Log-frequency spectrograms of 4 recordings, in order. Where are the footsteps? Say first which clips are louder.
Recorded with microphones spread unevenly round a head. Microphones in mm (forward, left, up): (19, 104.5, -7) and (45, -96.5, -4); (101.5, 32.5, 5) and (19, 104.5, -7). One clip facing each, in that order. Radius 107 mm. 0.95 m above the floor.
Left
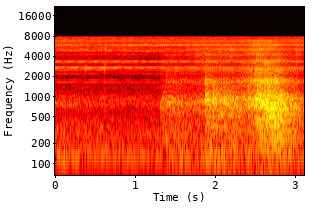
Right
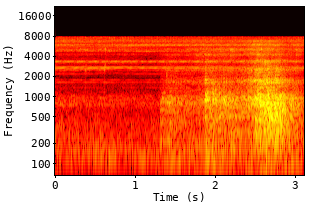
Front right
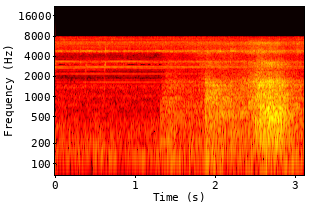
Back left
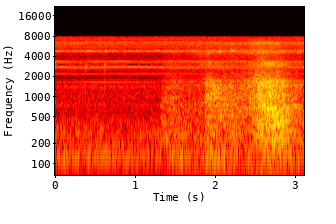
Right 2 dB, front right 1 dB; 70° right, 5 m; by 3.0 s 90° right, 6 m.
